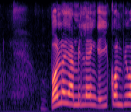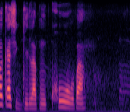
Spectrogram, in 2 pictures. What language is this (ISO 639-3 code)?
tso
